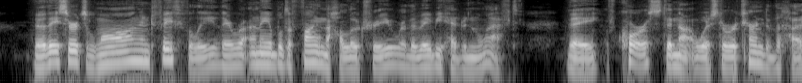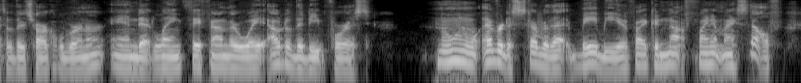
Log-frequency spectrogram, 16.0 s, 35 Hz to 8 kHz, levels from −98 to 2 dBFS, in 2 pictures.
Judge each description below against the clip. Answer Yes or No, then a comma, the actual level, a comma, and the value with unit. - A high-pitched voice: No, low, 105 Hz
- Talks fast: Yes, fast, 230 wpm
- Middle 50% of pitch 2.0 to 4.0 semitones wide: No, average, 4.5 semitones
